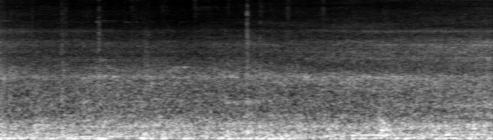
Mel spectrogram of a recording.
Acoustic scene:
street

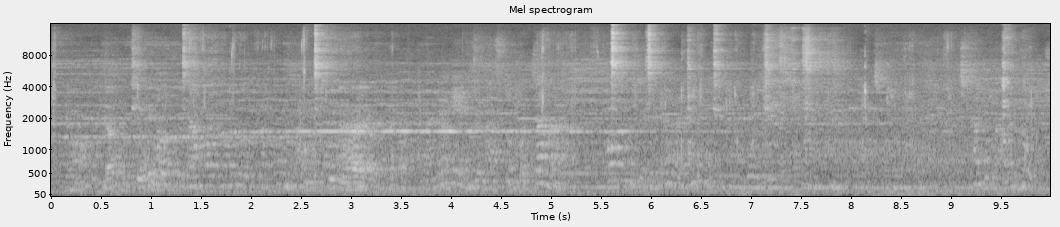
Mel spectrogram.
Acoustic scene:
restaurant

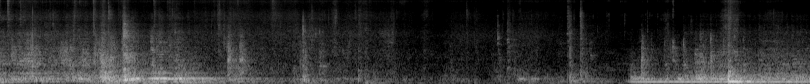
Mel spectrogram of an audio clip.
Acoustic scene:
elevator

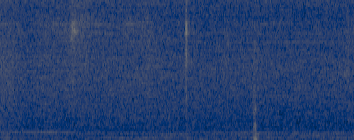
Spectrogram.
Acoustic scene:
elevator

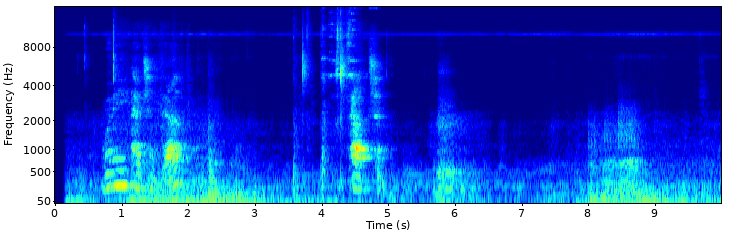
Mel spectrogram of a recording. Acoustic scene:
elevator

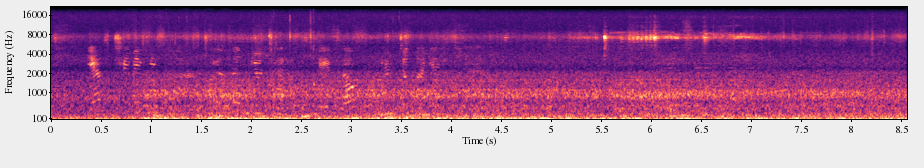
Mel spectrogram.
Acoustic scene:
car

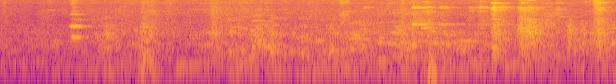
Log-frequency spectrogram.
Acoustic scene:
restaurant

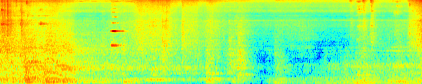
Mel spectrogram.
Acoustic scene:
elevator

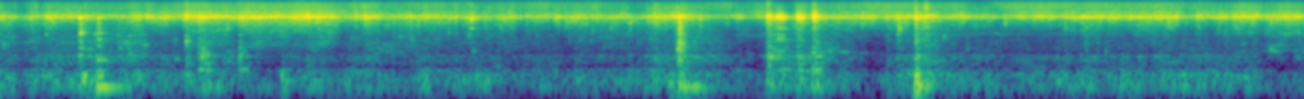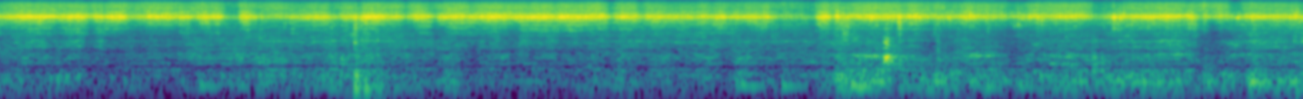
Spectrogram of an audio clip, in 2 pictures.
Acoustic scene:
kitchen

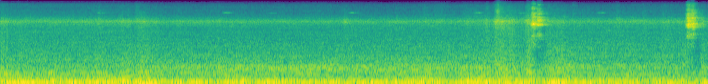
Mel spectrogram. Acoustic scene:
bus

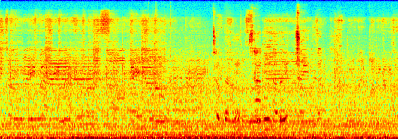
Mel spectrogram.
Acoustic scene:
car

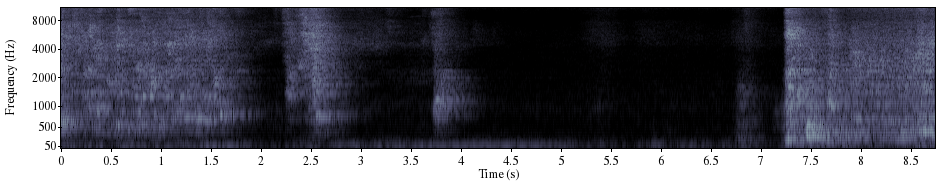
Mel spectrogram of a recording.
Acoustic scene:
restroom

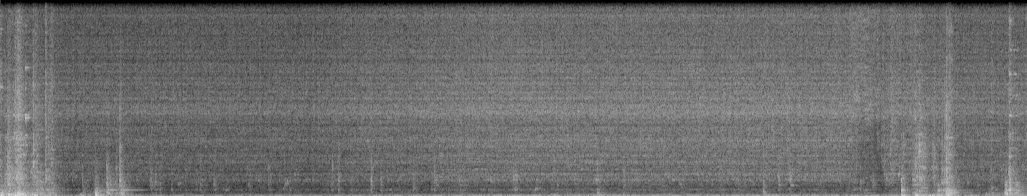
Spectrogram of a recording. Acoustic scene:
kitchen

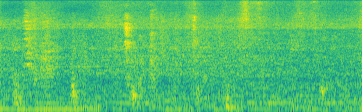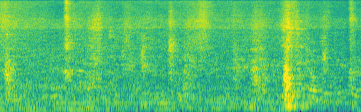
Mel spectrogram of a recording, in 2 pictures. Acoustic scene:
cafe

